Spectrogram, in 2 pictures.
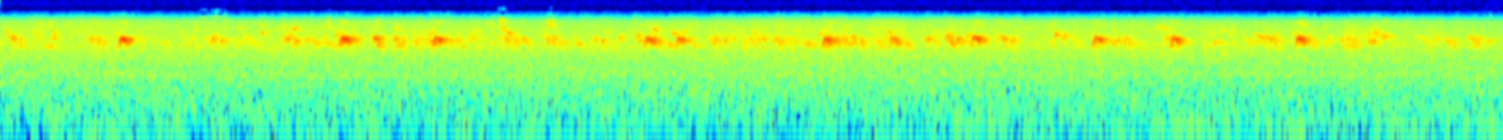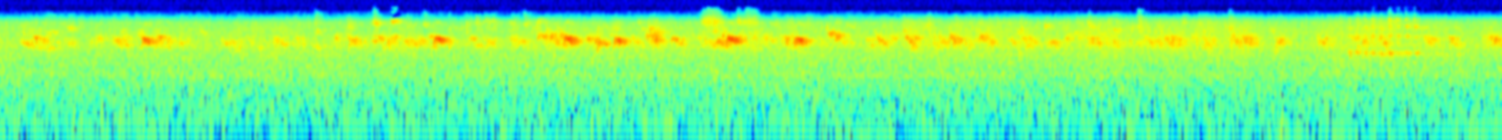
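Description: Small birds chirping, short high chirps repeated in quick clusters throughout, over a steady low background rumble.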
